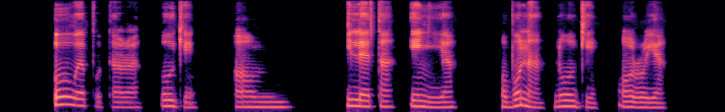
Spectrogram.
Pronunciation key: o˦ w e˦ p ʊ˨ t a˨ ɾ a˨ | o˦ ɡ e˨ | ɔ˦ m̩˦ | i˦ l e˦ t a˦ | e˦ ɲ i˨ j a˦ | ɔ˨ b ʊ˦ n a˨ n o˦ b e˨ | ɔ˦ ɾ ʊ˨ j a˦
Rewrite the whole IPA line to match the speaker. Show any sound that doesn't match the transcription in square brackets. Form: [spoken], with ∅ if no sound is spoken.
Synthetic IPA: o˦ w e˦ p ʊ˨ t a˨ ɾ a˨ | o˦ ɡ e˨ | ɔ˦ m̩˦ | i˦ l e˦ t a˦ | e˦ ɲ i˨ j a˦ | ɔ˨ b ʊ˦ n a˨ n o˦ [ɡ] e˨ | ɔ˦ ɾ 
